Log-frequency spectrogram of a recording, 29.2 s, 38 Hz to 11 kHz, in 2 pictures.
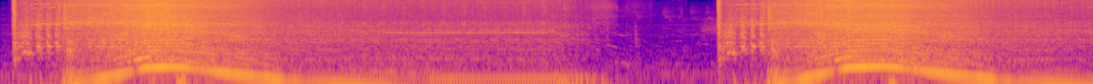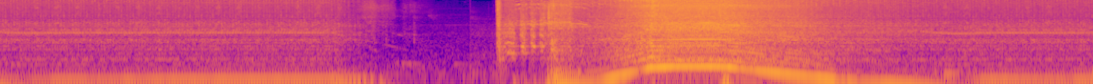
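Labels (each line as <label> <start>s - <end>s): A car is starting up. 0.2s - 7.1s
Car engine turning off. 7.2s - 8.4s
A car is starting up. 9.4s - 18.7s
Car engine turning off. 18.8s - 20.3s
A car is starting up. 21.0s - 25.8s
A car is running. 26.0s - 29.1s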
